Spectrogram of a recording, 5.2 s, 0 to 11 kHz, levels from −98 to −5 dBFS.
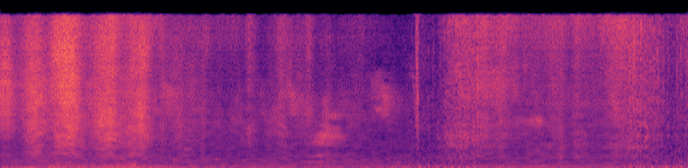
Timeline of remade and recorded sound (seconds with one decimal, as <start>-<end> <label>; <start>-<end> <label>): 0.0-3.1 remade; 3.1-3.6 recorded; 3.6-4.7 remade; 4.7-5.2 recorded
